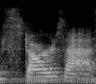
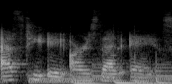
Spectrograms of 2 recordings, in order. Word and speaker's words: Starza: something a little different i have the name starza spelled s-t-a-r-z-a starza next option on the boy side i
